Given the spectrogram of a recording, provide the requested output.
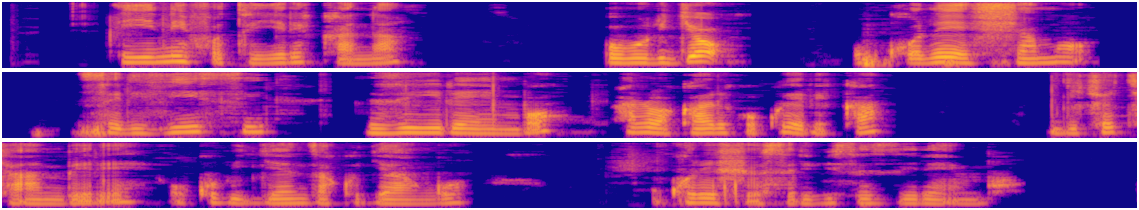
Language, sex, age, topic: Kinyarwanda, female, 18-24, government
